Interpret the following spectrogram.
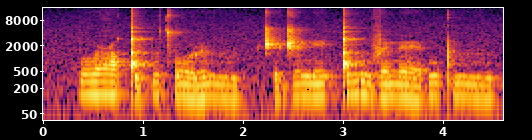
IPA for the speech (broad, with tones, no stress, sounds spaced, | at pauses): p oː˦˥ ʕ ɔ˥˧ ǃ ṵ˦˥ p u˦˥ t͡sʼ oː˥˧ ɭ ɯː˥˧ | t͡ʃʼ e˨ d͡ʒ ɤ˦˥ ŋ eː˦˥ ǃ u˦˥ ɾ u˥˧ v ɛ˦˥ m ɛ˥˧ | u˥˧ pʼ ɯː˥˧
